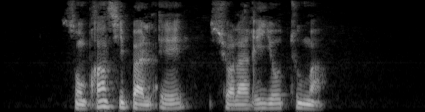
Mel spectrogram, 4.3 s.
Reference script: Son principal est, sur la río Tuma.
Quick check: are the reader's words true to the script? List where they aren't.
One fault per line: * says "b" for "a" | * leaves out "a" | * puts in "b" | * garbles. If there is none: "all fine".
all fine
